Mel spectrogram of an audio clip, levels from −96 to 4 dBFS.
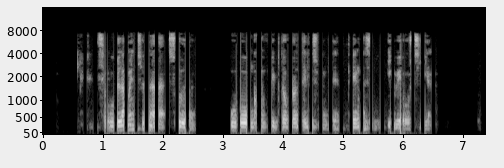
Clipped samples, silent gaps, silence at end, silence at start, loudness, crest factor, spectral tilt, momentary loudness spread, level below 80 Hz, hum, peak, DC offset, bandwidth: under 0.1%; 0.69-0.73 s, 2.05-2.10 s, 2.57-2.62 s, 2.72-2.79 s, 2.87-3.13 s; 0.9 s; 0.55 s; -21 LUFS; 20 dB; -3 dB/octave; 18 LU; -54 dBFS; none; -4 dBFS; under 0.1%; 7.8 kHz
